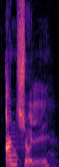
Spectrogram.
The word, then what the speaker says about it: Anshul: not sanj or san the other is anshul u n an and shul shul to the rhyme of bull now she will take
